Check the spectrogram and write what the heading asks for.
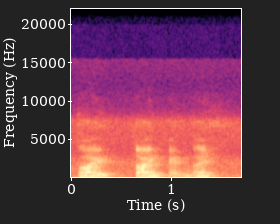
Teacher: This diphthong begin with open vowel which is between front and back.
